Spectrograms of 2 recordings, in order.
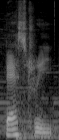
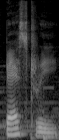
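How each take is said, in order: No difference in how they are said.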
